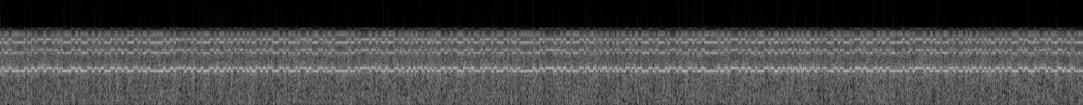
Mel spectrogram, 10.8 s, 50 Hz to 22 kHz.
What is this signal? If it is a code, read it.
Two-tone teleprinter signal, about 170 Hz shift.
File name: findings / MR AXIAL 71mm 3mm.gen-08 rtty rx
